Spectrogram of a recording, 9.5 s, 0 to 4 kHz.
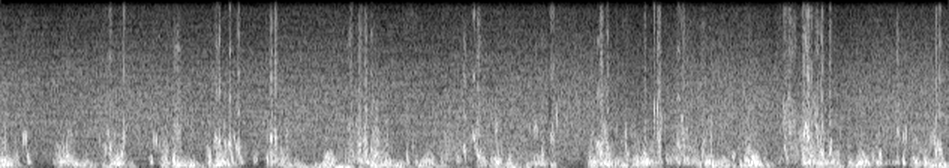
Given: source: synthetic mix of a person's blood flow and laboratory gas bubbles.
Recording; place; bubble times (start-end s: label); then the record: Doppler ultrasound of blood flow; precordium
0.00-0.35 s: bubbles
0.52-0.75 s: bubbles
0.97-1.28 s: bubbles
1.49-1.95 s: bubbles
2.06-2.46 s: bubbles
2.53-2.60 s: bubbles
2.64-2.91 s: bubbles
3.45-3.95 s: bubbles
4.03-4.17 s: bubbles
4.40-4.46 s: bubbles
4.56-4.89 s: bubbles
4.92-5.15 s: bubbles
5.27-5.61 s: bubbles
5.92-6.17 s: bubbles
6.21-6.97 s: bubbles
7.00-7.08 s: bubbles
7.32-7.37 s: bubbles
7.42-7.58 s: bubbles
7.76-8.45 s: bubbles
8.63-9.49 s: bubbles
From the record:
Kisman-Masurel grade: 343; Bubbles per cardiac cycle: rolling drumbeat, 9 or more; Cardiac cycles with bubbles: 100%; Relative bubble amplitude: loud (0.450 to 0.775); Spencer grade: 3 (all of the cardiac periods contain showers or single bubble signals, but not dominating or overriding the cardiac motion signals); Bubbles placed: anywhere in the cardiac cycle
